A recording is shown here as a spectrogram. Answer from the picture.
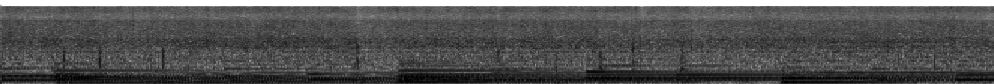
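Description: Garlic scapes sizzling in hot oil in a frying pan as they are stir-fried and turned with a wooden spatula, a steady frying hiss. Background music of sustained chords changing about once a second plays over it.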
